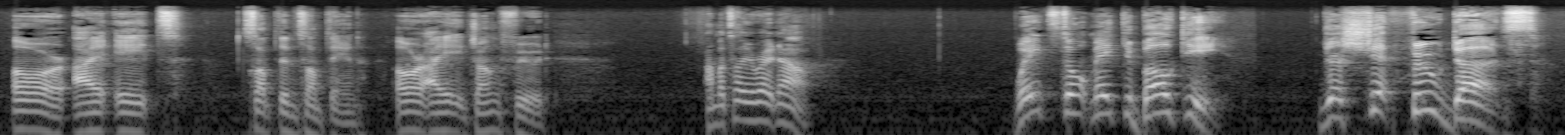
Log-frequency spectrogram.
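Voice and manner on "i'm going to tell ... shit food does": heated, fired-up rant with rising pitch. Answering a question they always get worked up about: heated. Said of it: "I didn't mean to get that heated".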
